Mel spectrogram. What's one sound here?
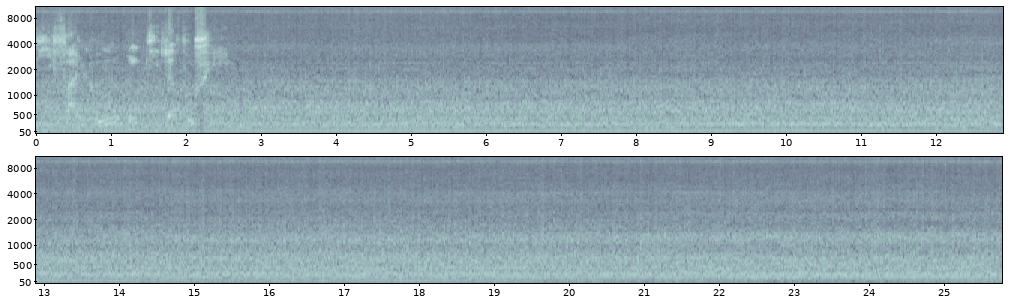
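A small propeller plane's engine drones steadily from inside the cabin.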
